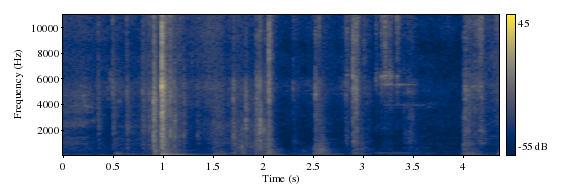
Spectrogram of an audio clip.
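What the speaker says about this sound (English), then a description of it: "Let's lock the door." A key turning in a new barrel lock on a uPVC door, giving a few close metallic clunks and jangling clicks in short bursts with brief pauses between them.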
